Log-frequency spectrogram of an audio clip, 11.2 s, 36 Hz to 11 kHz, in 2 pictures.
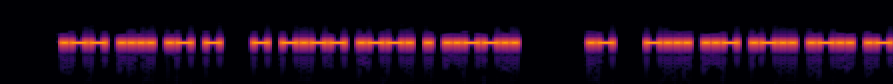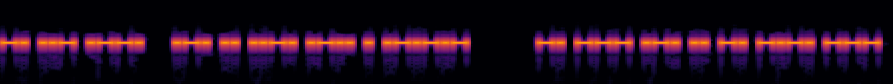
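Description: Morse code, heard as a keyed tone, about 40 wpm, 600 Hz. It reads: WHAT TYPE? A BULLPUP RIFLE. NORINCO
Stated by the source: Morse code at 40 wpm, practice text, CW med Gnister.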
